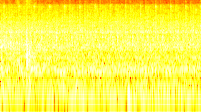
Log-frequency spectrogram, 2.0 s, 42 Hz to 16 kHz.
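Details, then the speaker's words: 1956 Bentley S1 Standard Steel Saloon, 70,000 original miles, automatic, left running during walkaround: very quiet, smooth idle with only a soft even hum, no knocks or misses; healthy normal idle. "Yeah, that's still running. By the way, I haven't turned it off."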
